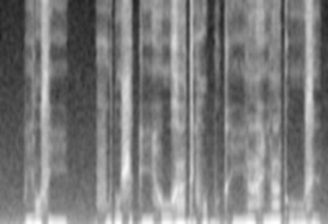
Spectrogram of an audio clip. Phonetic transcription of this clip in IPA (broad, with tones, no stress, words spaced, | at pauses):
pi˦ ɾɔ˨siː˦ | fu˨ɗo˦ ʃɪ˦kiː˦hoː˦ɣa˦˨ di˨fɔ˦ bʊ˨˦kʰiː˦ɾã˨ hi˦ɾã˦kʼoː˨˦ zɪ˨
